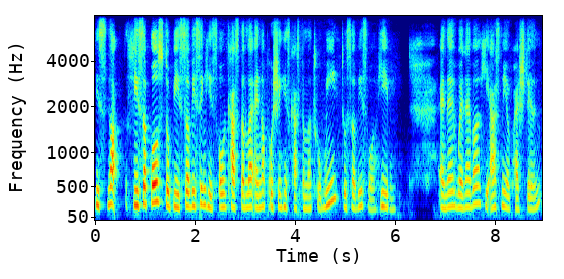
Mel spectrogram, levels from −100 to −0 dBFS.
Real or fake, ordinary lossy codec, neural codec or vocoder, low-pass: fake; none; codec, 16 kHz, 0.8 kbps, ZipCodec; none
